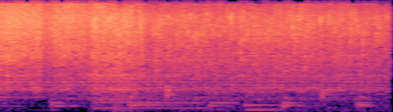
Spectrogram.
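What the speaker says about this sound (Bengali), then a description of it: "এখন দিয়ে দেবো টমেটো, যে বাটলাম এইমাত্র সেই টমেটোটা দিচ্ছি।" Ground tomato hits a hot pan and sizzles loudly, a continuous bright frying hiss with light stirring scrapes and no talk.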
